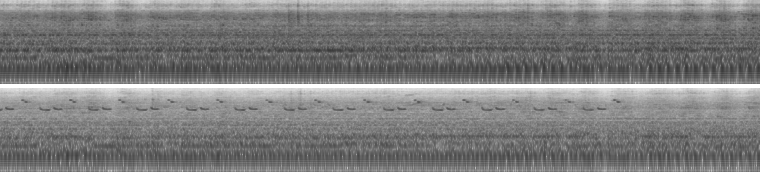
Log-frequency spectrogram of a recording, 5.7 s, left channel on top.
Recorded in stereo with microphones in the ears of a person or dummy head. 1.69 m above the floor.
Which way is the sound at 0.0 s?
60° left (ahead or behind).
